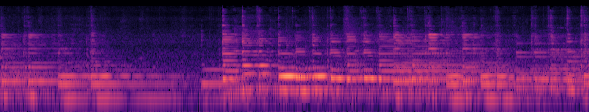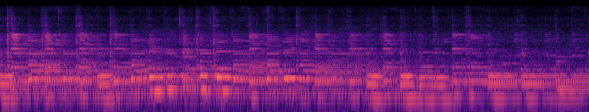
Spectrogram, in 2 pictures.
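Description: A string ensemble of ouds and mandolins playing a melody together, plucked notes throughout. About two and a half seconds in, more instruments come in and the music gets fuller and louder.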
